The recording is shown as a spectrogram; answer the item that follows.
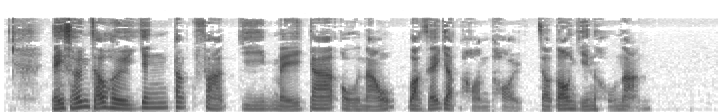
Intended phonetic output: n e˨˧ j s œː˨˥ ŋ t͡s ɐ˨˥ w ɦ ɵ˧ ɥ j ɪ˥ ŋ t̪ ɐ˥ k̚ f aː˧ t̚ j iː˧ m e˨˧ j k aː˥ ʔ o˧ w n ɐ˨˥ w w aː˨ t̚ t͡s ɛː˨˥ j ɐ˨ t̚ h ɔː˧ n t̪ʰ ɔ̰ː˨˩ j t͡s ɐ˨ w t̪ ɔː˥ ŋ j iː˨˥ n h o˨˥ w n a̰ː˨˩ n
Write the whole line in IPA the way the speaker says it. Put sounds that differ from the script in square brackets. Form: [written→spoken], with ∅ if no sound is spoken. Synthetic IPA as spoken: n e˨˧ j s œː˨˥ ŋ t͡s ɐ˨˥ w ɦ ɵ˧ ɥ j ɪ˥ ŋ t̪ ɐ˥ k̚ f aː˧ t̚ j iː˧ m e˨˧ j k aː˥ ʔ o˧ w n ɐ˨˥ w w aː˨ [t̚→k̚] t͡s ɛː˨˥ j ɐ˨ t̚ h [ɔː˧→ɔː˨˩] n t̪ʰ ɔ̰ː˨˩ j t͡s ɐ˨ w t̪ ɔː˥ ŋ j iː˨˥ n h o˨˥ w n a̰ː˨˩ n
